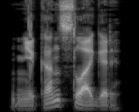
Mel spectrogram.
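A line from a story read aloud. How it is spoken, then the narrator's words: Muttered. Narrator (Russian): пробормотал Андрей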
